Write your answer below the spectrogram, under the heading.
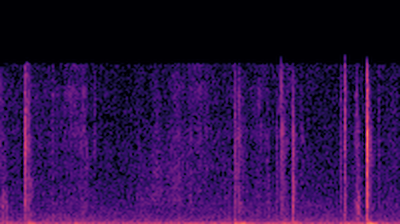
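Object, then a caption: Flat glass pane. Long nails tap on a flat, clear glass sheet laid over lace fabric, giving six short, bright clicking taps spread unevenly over a quiet, low background hum. Each tap dies away almost instantly, with no lingering ring.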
